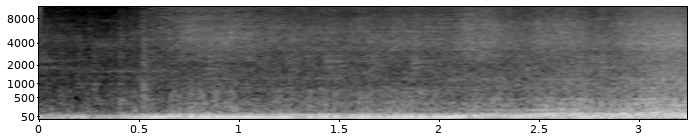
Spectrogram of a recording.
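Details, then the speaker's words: 1968 International Harvester Travelall 1100 half-ton V8, started cold with choke half out and a pump of gas: low, even rumble settling quickly into a steady idle, no stumbling or misfire, warming up; healthy cold start. "You really want it to warm up a little bit before you start hitting on the gas."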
